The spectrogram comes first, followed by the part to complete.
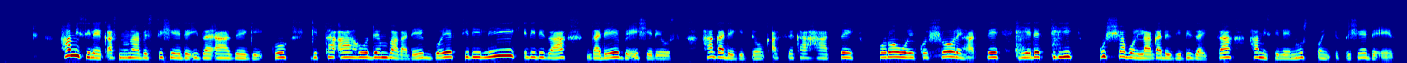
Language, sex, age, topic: Gamo, female, 18-24, agriculture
